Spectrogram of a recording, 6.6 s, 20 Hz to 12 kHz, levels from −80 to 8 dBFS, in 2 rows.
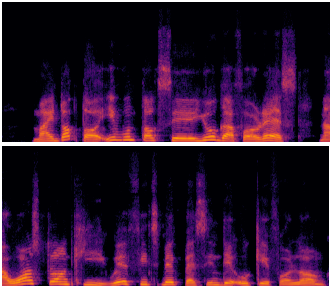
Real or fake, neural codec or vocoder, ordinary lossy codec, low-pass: fake; vocoder, 48 kHz, 128 mel bands, Vocos; Opus, 16 kbps; 10.8 kHz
